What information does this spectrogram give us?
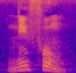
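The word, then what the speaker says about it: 二分: Misalnya 1 menit itu ipung, jadi bunyinya pung di belakang dan 2 menit itu nifung. Fung bunyi belakangnya itu fung.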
